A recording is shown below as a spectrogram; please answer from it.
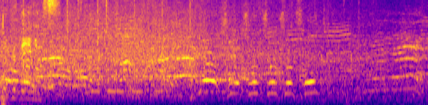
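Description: Voice-dominated: a man talking over steady arena crowd noise, with no distinct non-speech event standing out.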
